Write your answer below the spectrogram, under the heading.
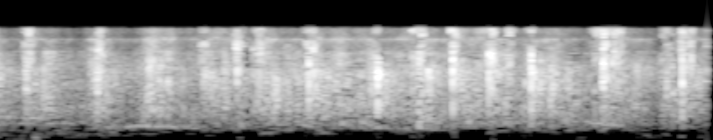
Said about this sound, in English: Give him a hand clap.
